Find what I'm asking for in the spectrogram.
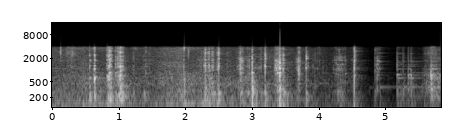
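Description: Gloved hands cutting a hole in the outer metal can of a homemade woodgas stove, giving a run of irregular sharp clicks and crunchy snips up close, with a short pause near the end.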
